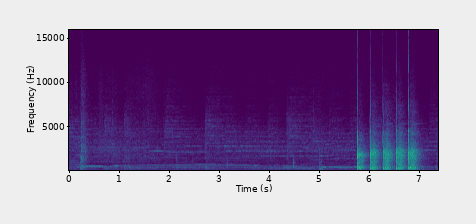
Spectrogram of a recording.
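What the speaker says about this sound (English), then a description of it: "I'm doing that to have a guide for the drill bit. It's like a punch hole" Five sharp metallic hammer strikes on a punch, making a guide hole for a drill bit, land in quick succession near the end, after a stretch of quiet workshop noise with faint taps and a low hum.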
